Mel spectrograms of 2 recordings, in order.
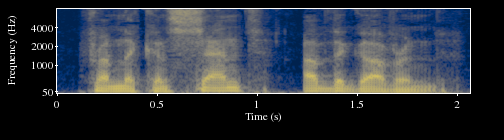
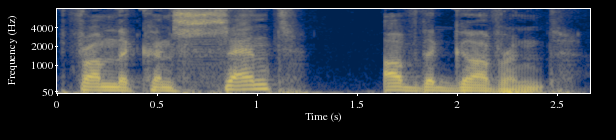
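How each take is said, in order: First: Lower, falling back on from the consent of the governed; lower, settling repeat. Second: Slow, each word weighed, consent leaned on; slow, weighty repeat. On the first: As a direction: let the phrase sink low and settle. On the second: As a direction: lay out From the consent of the governed slowly. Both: Shown as a demonstration. Repeating the founding phrase.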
